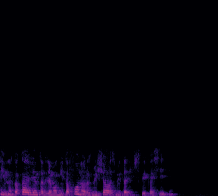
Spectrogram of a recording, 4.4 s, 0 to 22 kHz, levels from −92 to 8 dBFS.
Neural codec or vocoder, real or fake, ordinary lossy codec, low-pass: none; real; MP3, 48 kbps; 5.4 kHz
